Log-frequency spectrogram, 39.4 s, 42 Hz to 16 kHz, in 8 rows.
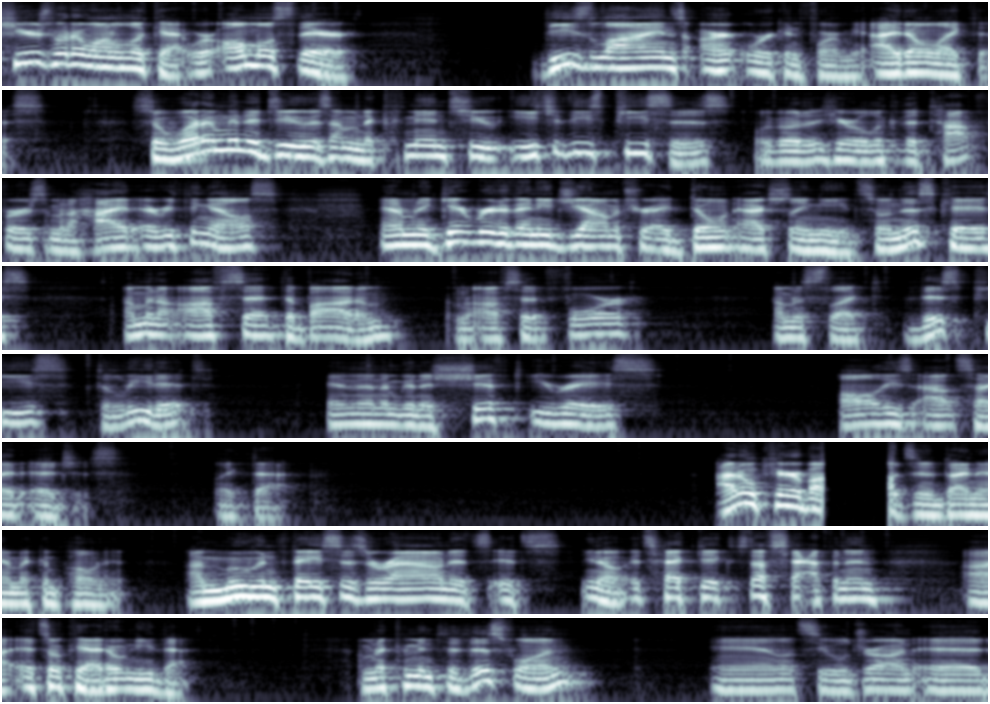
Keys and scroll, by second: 10.1 shift+q, 15.7 f, 17.7-18.7 typing, 17.8 Return, 20.1-21.5 typing, 26.2 space, 26.7 space, 38.4 |.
